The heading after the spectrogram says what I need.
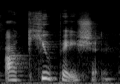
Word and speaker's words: occupation: So it's occupation. And remember to stress the syllable before the shun.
